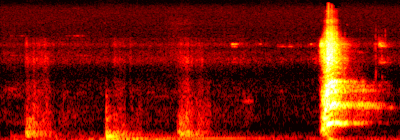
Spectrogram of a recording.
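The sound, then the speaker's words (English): Dogs barking at someone knocking on the door, a short burst of four sharp woofs, the first three lower and evenly spaced, the last one louder, higher and more piercing, with no voices. “If you stop knocking on my damn door, they would stop fucking barking, homeboy.”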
